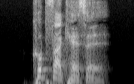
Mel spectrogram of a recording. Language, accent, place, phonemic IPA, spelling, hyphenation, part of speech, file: German, Germany, Berlin, /ˈkʊpfɐˌkɛsl̩/, Kupferkessel, Kup‧fer‧kes‧sel, noun, De-Kupferkessel.ogg
- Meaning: copper kettle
